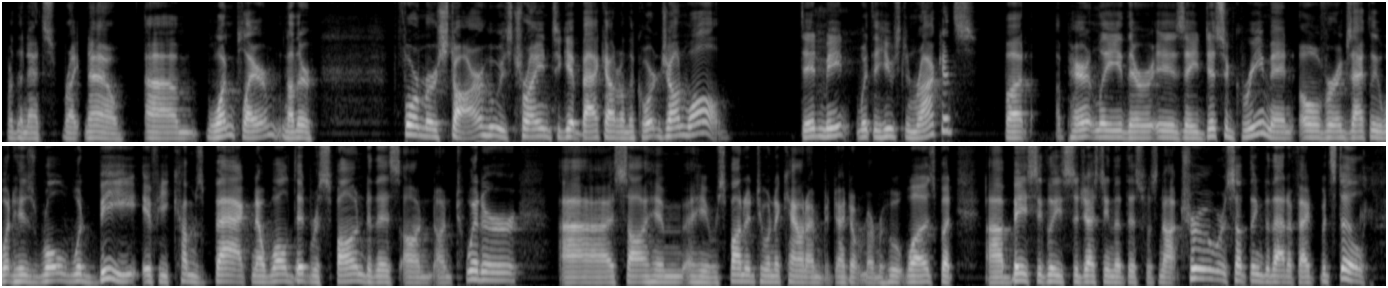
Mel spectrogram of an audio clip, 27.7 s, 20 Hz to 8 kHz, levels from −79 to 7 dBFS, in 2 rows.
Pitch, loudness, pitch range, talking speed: 135 Hz, -22 LUFS, 125-150 Hz, 190 wpm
